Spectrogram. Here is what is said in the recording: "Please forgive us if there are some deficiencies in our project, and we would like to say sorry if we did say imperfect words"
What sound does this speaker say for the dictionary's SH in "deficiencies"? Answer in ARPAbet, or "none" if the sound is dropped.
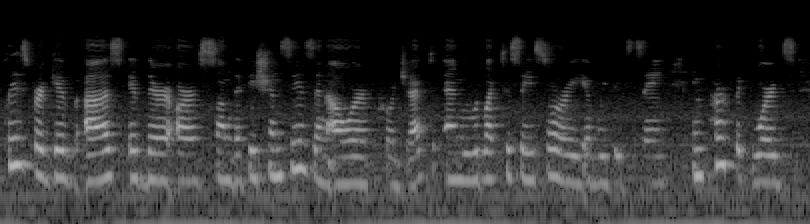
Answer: SH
